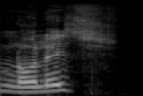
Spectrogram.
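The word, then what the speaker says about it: knowledge: के फॉर नॉलेज, के फॉर नॉलेज, के फॉर कोलकाता, के नॉलेज। नॉलेज जो वर्ड होता है ना, वो के से शुरू होता है, के साइलेंट रहता है।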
